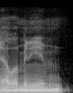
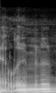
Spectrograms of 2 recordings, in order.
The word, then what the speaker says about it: aluminium: of the Pringles, the aluminium that's down the bottom. I did not say aluminum, I said aluminium, because there's no accent, that's how it's said.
